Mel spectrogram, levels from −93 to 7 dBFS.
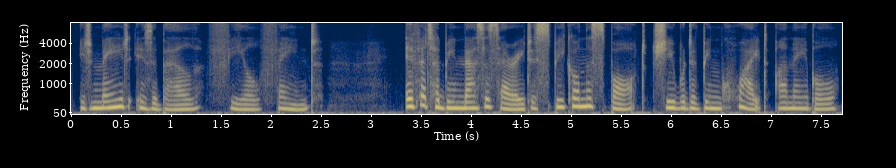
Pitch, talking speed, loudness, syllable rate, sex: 190 Hz, 165 wpm, -19 LUFS, 4.4 syllables/s, female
